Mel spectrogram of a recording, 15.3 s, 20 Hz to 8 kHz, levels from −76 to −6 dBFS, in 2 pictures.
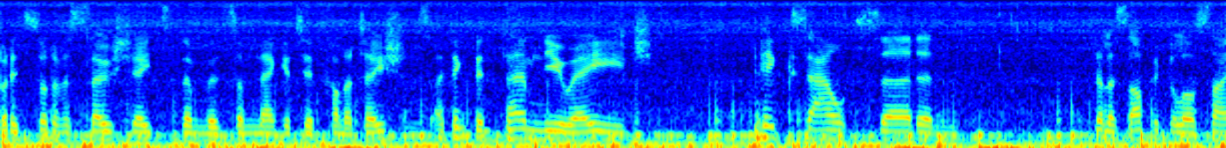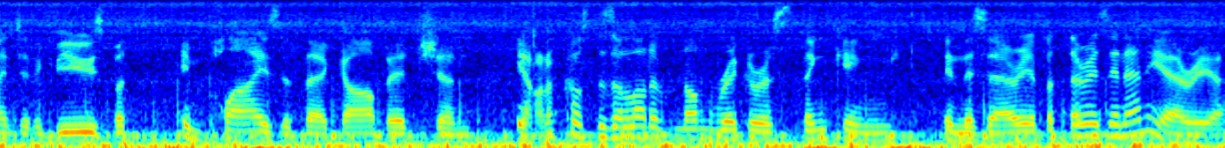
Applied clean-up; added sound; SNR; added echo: none; Fire; -4 dB; none.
